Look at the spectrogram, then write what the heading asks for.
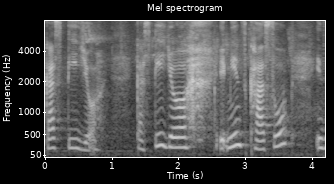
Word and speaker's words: Castillo: castle in Spanish and I know the double arrow is a sound phonetically that is very difficult to pronounce if you mainly are an English speaker so you would probably want to stay like castile yo or something like that but Castillo Castillo beautiful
